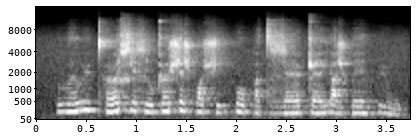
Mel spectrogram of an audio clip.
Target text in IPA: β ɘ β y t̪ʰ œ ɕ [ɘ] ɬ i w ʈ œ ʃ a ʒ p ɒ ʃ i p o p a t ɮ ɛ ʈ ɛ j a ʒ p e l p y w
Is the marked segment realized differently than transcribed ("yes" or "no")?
yes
